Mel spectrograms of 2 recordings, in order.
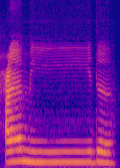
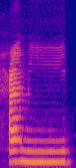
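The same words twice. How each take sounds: First: The final d is released with a slight bounce. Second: The final d stops dead with no echo. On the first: The speaker calls it right. "इस पर कलकला करते हुए" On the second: The speaker calls it wrong. "बिल्कुल साकिन करके हमीद इस तरह करके इसको नहीं छोड़ना"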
